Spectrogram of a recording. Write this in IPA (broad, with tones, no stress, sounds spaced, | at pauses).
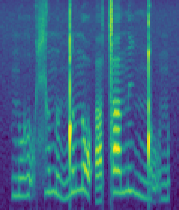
n u˧ l o̰˥˧ ɕ ɯ˥ n ɯ˧˩ ŋ͡ǃ ɯ˥ n ɾ ɔ˧˩ ʔ a˩˧ ǀ a˥ n i˥˧ ŋ ŋ͡ǃ o̰˧ n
